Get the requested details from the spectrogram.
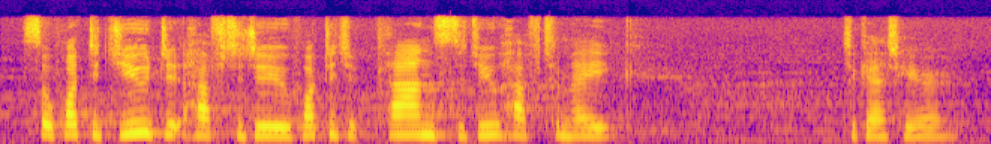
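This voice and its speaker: A woman's monotone, flat intonation with long, frequent pauses, music in the background. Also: fairly slow pace. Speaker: yoga and meditation teacher. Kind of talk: guided meditation in a live class. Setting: live class in a room. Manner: calm, slow, soothing.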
